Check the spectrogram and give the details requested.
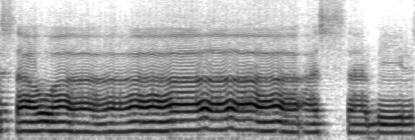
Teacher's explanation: Mad wajib muttasil, sawa 4 atau 5 harakat.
